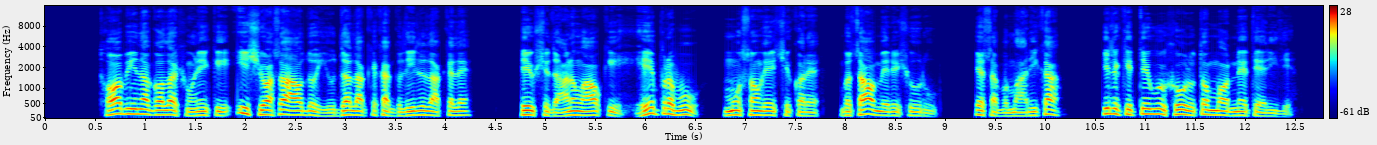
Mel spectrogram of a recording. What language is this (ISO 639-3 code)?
kfx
